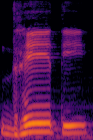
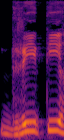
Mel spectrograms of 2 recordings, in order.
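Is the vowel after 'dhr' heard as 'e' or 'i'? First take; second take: e; i. First: The first syllable is said as 'dhre'. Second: The first syllable is said as 'dhri'. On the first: The speaker calls it right. "রি থাকলে যজুর্বেদে রে উচ্চারণ হয়" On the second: The speaker calls it wrong. "কখনোই ধৃতি হবে না"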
